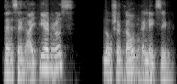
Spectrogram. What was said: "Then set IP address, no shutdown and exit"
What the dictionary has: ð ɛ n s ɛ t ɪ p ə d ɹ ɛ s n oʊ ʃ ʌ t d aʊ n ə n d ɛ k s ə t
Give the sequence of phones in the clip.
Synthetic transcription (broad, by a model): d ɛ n s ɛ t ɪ p ə d ɹ ɛ s l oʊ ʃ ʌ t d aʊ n ə n d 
